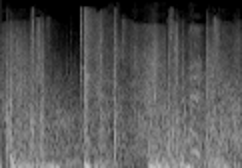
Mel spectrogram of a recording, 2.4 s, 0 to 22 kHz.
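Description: Reaper of Pantheon, a modded missile-firing weapon in Fallout 4, lets off several loud, close blasts in quick succession over a dense, rumbling background of explosions.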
